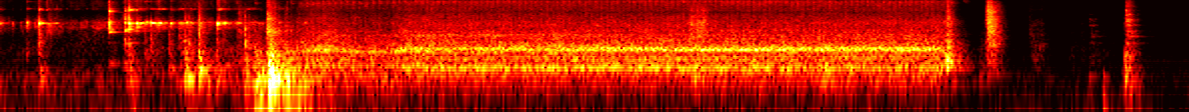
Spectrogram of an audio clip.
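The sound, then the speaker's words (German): A sewing machine at a fair-clothing maker in Hohenems, Vorarlberg rattles steadily for several seconds, a dense mechanical whir after a few clicks and clatters, then stops abruptly, followed by a couple of brief knocks. “Ja, wer sich jetzt fragt, was das gerade für ein Geräusch war, das war das Rattern von einer Nähmaschine.”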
